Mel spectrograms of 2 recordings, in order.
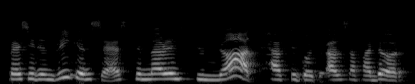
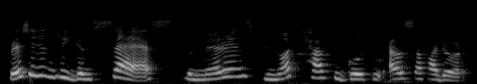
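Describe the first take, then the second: First: The stress falls on the word not. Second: The stress falls on the word says.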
